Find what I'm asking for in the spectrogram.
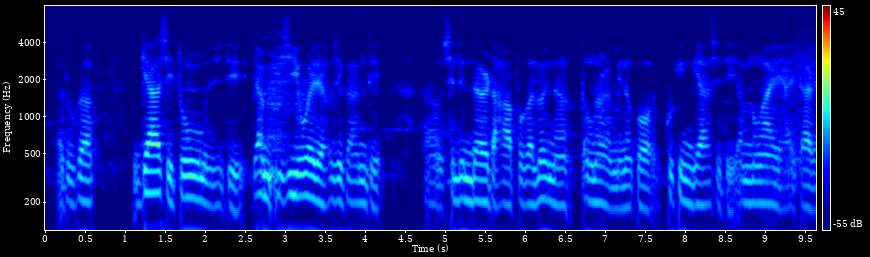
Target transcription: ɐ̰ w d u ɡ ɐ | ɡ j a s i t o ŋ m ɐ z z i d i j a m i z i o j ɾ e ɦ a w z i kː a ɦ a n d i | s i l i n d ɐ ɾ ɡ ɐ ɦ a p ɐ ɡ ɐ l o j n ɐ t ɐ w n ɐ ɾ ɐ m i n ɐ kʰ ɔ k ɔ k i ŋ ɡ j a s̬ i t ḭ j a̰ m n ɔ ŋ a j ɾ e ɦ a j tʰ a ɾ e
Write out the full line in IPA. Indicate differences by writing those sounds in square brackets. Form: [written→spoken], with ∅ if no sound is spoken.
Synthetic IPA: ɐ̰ [w→∅] d u ɡ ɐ | ɡ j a s i t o ŋ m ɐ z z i d i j a m i z i o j ɾ e ɦ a w z i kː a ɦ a n d i | s i l i n d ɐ ɾ [ɡ→d] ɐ ɦ a p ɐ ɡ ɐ l o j n ɐ t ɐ w n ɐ ɾ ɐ m i n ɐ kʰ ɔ k [ɔ→u] k i ŋ ɡ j a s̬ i [t→d] ḭ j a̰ m n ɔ ŋ a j ɾ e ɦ a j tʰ a ɾ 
